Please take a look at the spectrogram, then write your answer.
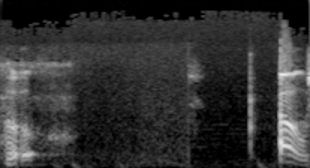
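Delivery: usual speaking voice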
